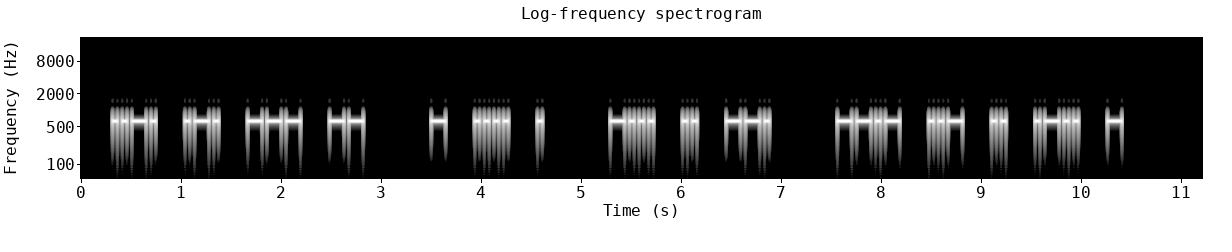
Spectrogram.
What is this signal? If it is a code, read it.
Morse code, heard as a keyed tone, about 25 wpm, spaced as for 18 wpm, 630 Hz. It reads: FROM THE BIG QUILT
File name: pangram-fs-18-cs-25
